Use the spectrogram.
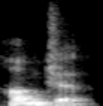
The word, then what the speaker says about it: Hongjin: Anyway, she saw Rob, it's simply Hongjin. Hongjin. Hongjin. Okay, good, Hongjin.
